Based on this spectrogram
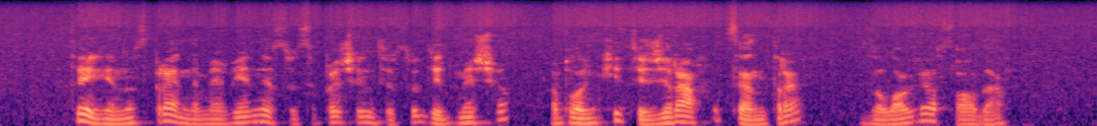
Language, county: Lithuanian, Vilnius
